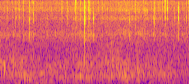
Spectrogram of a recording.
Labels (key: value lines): label: ambient
recorder: HydroMoth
